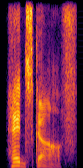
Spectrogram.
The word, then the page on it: headscarf: British English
